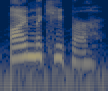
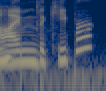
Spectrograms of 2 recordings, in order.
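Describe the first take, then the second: First: It is said firmly, with conviction. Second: It is said hesitantly, without conviction.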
